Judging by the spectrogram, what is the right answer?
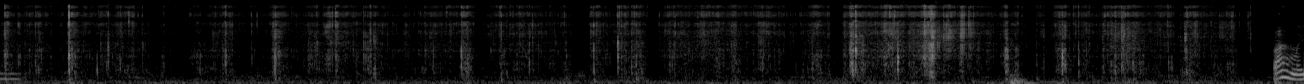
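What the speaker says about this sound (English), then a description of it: "Next thing is we have bubble wrap. And we've got something. And I need to use the scissors and be careful." A bubble wrap package is cut open with scissors, with close crinkling, crackling plastic and soft snips that go on unevenly for several seconds.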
